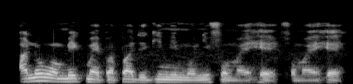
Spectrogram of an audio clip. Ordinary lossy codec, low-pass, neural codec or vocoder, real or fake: none; 7.2 kHz; none; real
